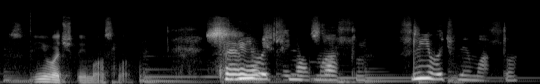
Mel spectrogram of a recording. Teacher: поскольку у нас это определяемое определение, скажем слитно под одним ударением.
